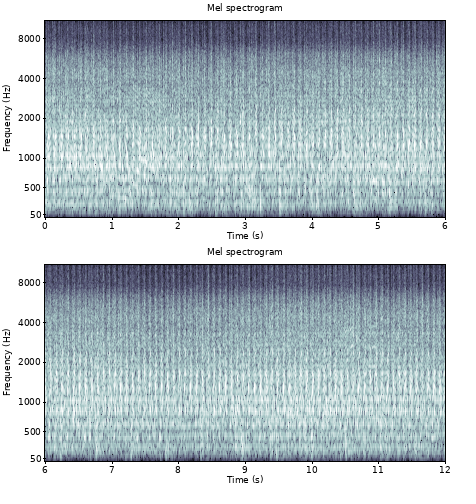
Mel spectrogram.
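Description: Washing machine spinning with a brick loose in its drum: the unbalanced drum and brick bang in a loud, fast, even rattle of many knocks a second.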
